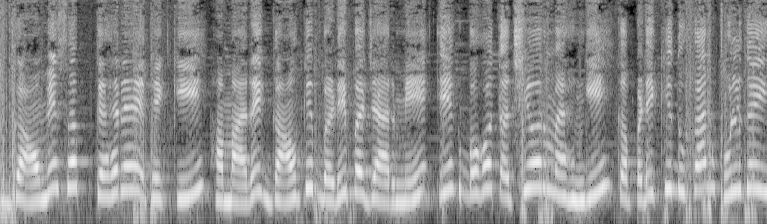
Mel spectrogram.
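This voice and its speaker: Very high voice, drawn-out pace, spiteful sister-in-law acted by a woman, sharp-tongued, cartoon drama. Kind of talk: Hindi moral-story cartoon dubbing.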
